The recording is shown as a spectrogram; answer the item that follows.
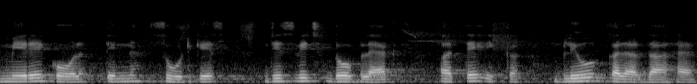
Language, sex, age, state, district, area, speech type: Punjabi, male, 18-30, Punjab, Fatehgarh Sahib, rural, spontaneous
